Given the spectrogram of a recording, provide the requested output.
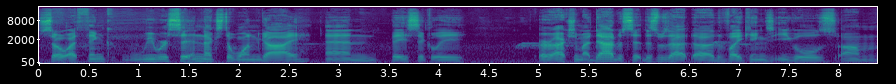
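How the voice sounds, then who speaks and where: Here a man speaks in a slight Philadelphia accent at medium pitch. His pace is moderate and his pitch variation ordinary. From Philadelphia, US. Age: young. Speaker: podcast guest, incoming college student. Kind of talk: casual chat.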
